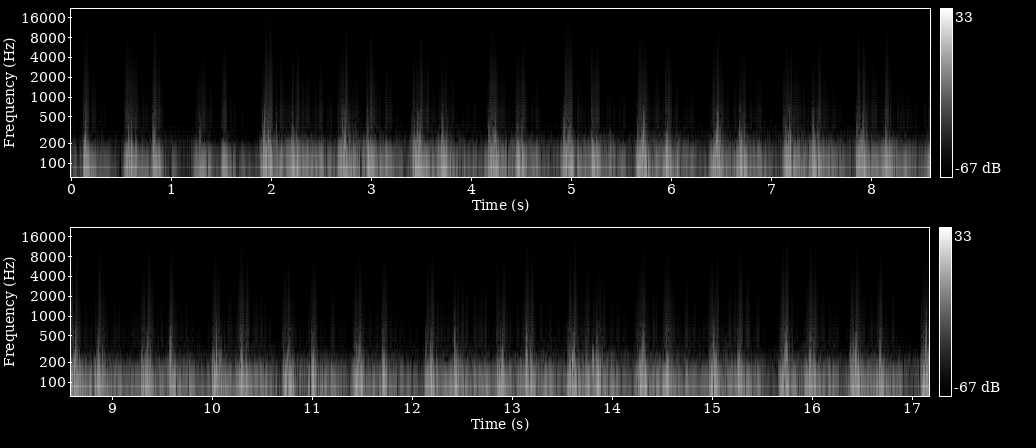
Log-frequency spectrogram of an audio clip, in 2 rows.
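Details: Steady low thumping heartbeat at about 85 a minute from a medically fit adult, recorded with several precision contact microphones. The occasional doubled click comes from the microphone delay. Normal heart sounds.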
